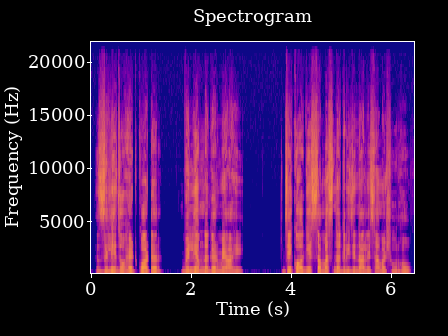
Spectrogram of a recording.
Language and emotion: Sindhi, neutral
